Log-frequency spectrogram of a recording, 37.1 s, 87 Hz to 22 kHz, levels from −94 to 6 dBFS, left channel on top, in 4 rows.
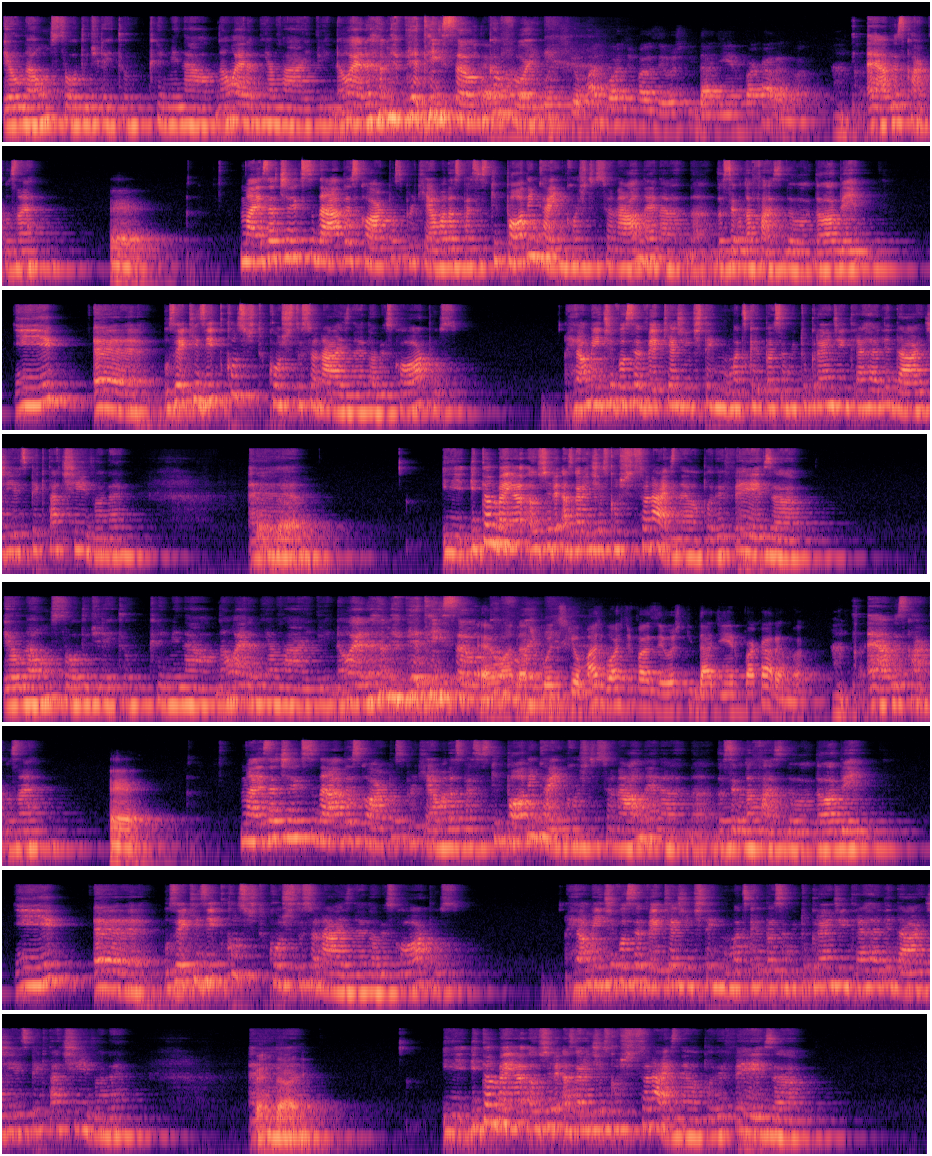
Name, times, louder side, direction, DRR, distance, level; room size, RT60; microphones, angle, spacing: voice 1, 0.0-5.5 8.6-9.6 11.7-17.9 18.7-19.1 19.5-23.1 24.2-29.1 30.3-30.9 32.2-35.9, left 2 dB, 40° left, 3 dB, 0.6 m, -23 dB
voice 2, 4.7-8.0 8.3-8.4 10.4-10.7 30.4-30.9, right 4 dB, 70° right, 9 dB, 0.3 m, -24 dB
3.2 x 2.0 x 4.1 m, 0.85 s
head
